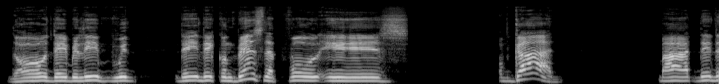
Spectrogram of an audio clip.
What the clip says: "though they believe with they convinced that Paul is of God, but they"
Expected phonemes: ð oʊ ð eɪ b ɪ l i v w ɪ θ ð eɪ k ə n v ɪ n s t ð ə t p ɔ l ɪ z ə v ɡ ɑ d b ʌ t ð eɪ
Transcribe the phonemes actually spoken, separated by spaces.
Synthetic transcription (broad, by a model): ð oʊ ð eɪ b ɪ l i v w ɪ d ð eɪ k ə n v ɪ n s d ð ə t f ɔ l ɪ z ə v ɡ ɑ d b ʌ t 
